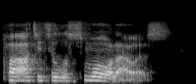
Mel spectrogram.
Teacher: there's a stress on the word party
